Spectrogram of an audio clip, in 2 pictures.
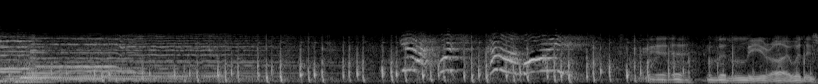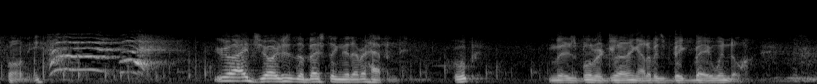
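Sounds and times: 
pony hooves clip-clopping: 0.2 - 14.7
speech: 10.4 - 13.1, 13.7 - 15.7.

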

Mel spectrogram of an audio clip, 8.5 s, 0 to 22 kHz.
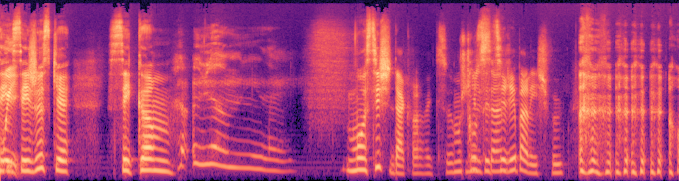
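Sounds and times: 
speech: 0.0 - 3.1, 4.3 - 8.4
baby cooing: 2.2 - 3.8
laughter: 7.3 - 8.4.

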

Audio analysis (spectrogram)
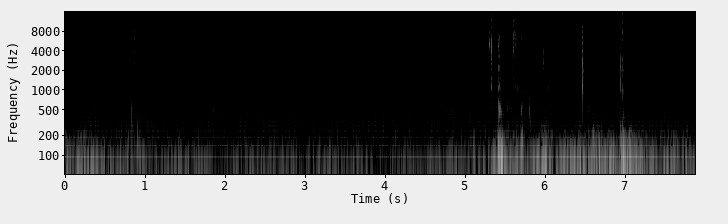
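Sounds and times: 
paraffin wax crackling and snapping from peeling and tapping: 5.2 - 7.1.

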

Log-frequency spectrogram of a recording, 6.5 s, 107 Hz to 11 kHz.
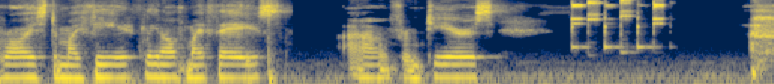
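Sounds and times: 
speech: 0.0 - 4.4
low rumble: 0.0 - 6.4
melodic electronic phone ringtone: 4.8 - 5.6.

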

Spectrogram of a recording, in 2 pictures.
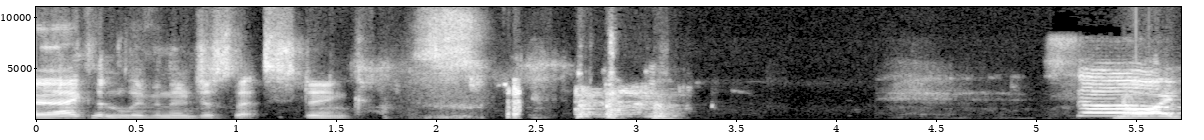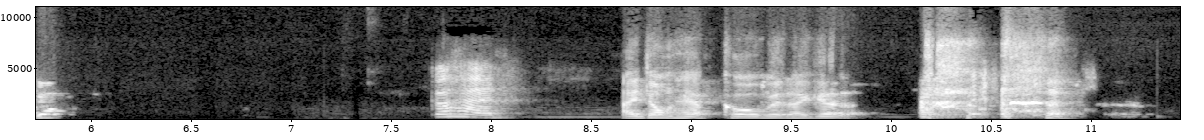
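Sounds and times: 
speech: 0.0 - 3.2, 5.2 - 5.9, 7.7 - 11.1
person coughing from a dog hair caught in the throat: 2.4 - 3.4, 10.1 - 11.4.

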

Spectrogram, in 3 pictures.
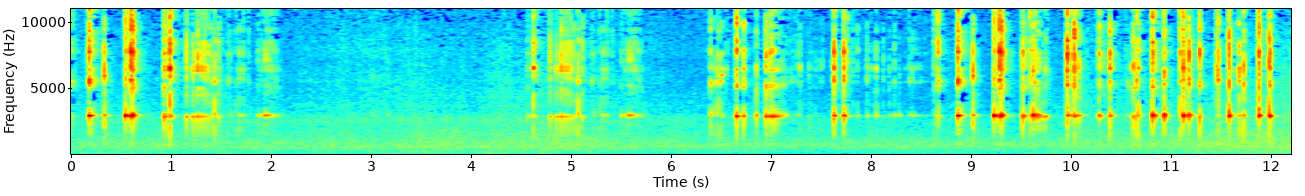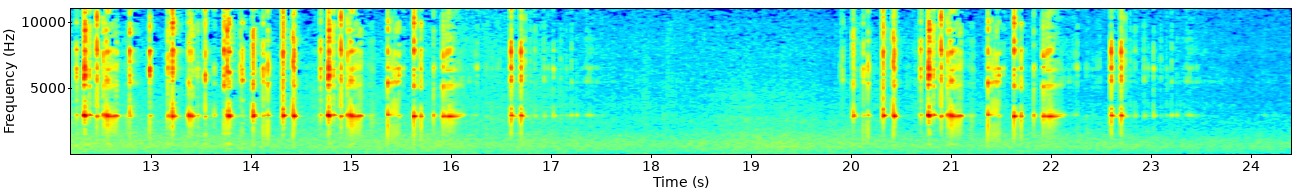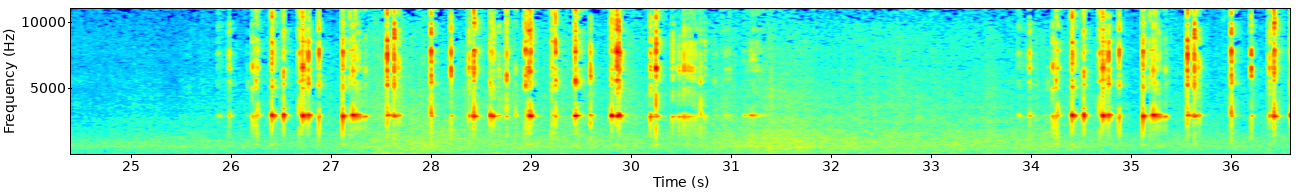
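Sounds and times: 
wooden wind chimes clattering in the breeze: 0.0 - 2.1, 4.6 - 5.8, 6.4 - 17.5, 19.9 - 23.6, 25.9 - 31.4, 33.9 - 36.5
soft steady hiss of wind: 0.0 - 36.5.

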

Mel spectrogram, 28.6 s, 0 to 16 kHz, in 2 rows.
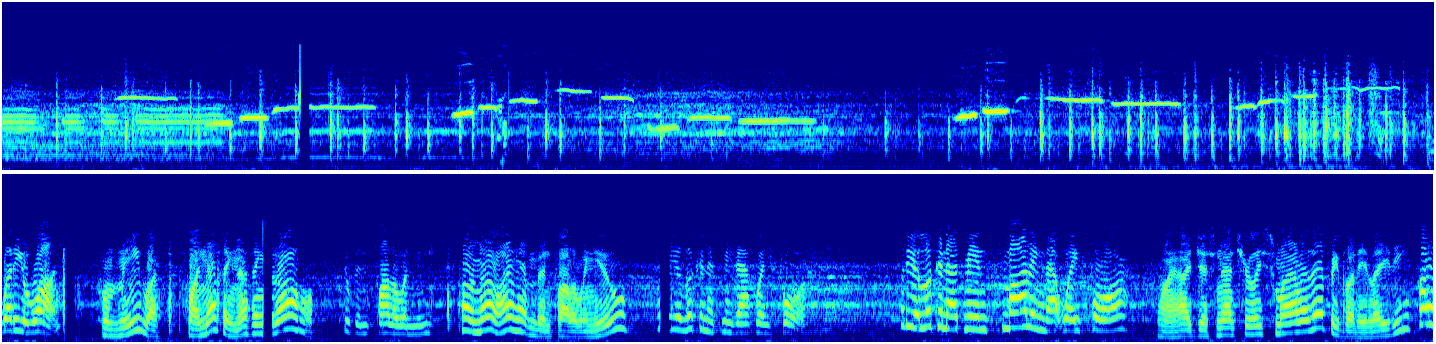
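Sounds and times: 
sharp clicks and taps: 0.5 - 7.3, 8.2 - 15.0
person whistling a tune while walking along a street: 1.1 - 3.8, 4.5 - 8.2, 9.5 - 14.0
speech: 14.5 - 22.6, 23.3 - 28.6.

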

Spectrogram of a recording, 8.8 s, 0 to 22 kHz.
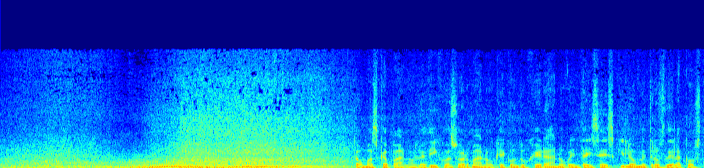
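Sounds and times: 
low droning hum like a boat engine: 0.0 - 5.3
ocean water rushing around a boat in the Atlantic: 0.0 - 8.7
speech: 4.4 - 8.7.

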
